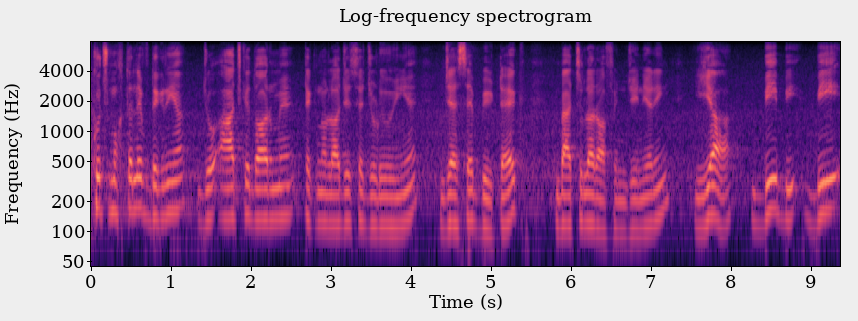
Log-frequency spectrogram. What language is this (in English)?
Urdu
